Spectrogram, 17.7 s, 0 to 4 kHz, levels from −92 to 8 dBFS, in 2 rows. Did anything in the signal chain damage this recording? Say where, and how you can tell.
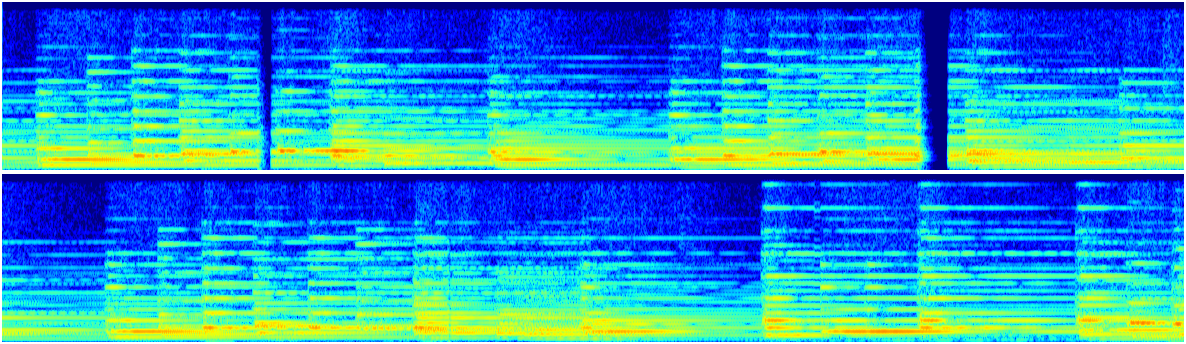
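Yes, all of it at the network stage.

At 1.92 to 2.04 s the sound freezes into a held, fading continuation for about 95 ms, then jumps ahead. This is a burst of packet loss: roughly 100 ms of packets never arrived, and the receiver stretched the last sound before resuming past the gap.

From 6.88 to 7.11 s the sound smears on for about 216 ms, dies into roughly 90 ms of silence, then returns with about 220 ms gone. The likely cause is a long network dropout, where concealment ran out before packets resumed.

Brief smears at 12.21 to 12.24 s and 14.96 to 15.02 s are short concealed packet loss. The first covers about 20 ms of missing audio with an 11 ms fill, and the second covers 40 ms. Each hole is patched by extending the preceding sound, then blended back into the real signal. The band limit at 4 kHz comes from the call path and points to G.711 A-law at 64 kbps.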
